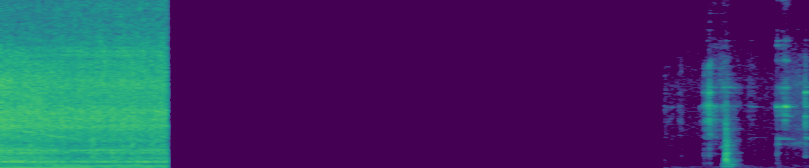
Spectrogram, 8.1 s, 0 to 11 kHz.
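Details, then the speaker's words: MGF 1.8 K-series engine on a brief test run after replacing the leaking exhaust manifold gasket with a multi-layer steel one; steady, even note with the puffing exhaust blow gone, slight smoke from release oil on the manifold; normal running. "Sounds so much better. A little bit of smoke coming from the release oil that was sprayed on the manifold."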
